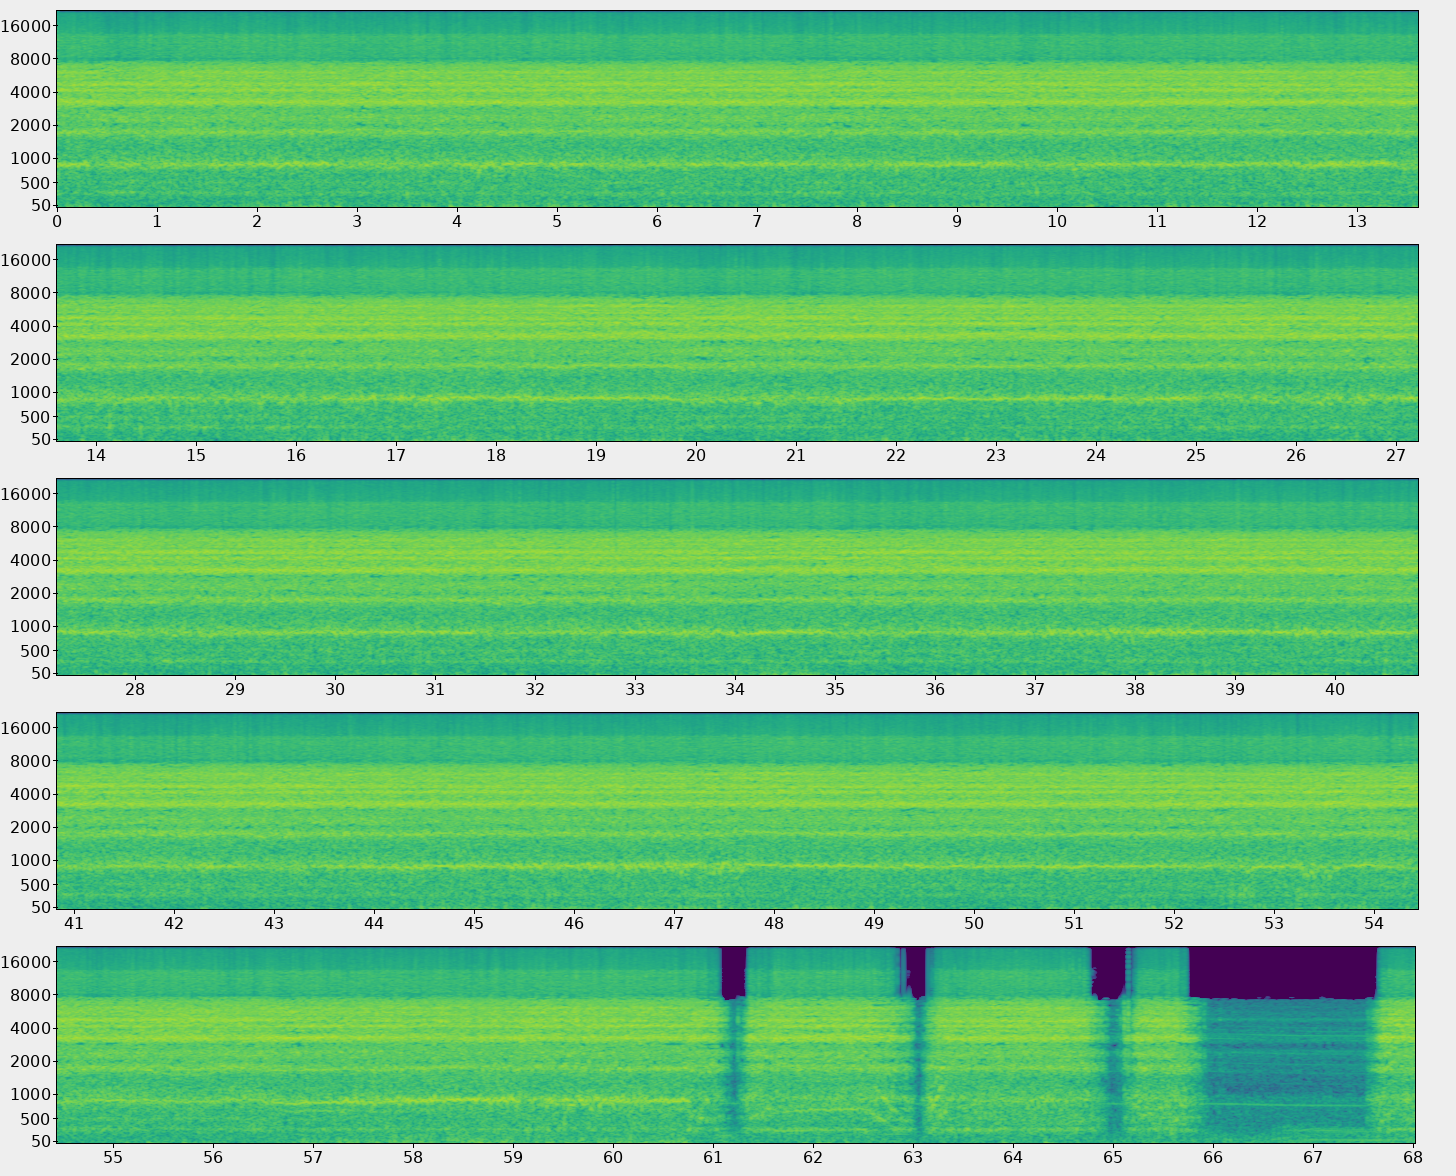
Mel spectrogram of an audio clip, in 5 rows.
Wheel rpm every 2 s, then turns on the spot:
230, 230, 230, 230, 230, 230, 230, 220, 230, 230, 220, 230, 230, 230, 230, 230, 230, 230, 230, 240, 230, 230, 230, 230, 230, 230, 230, 220, 220, 210, 140, 130, 110, 20.
none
